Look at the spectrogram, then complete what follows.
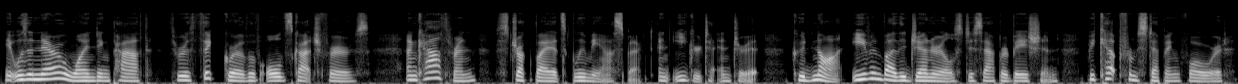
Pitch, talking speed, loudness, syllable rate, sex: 180 Hz, 185 wpm, -17 LUFS, 5.2 syllables/s, female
